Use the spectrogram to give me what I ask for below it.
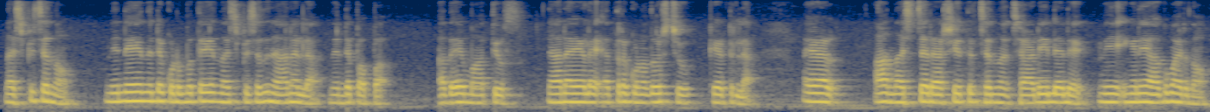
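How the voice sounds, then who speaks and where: Brief: woman reading an old rich man from a storybook, low flat delivery. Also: a little fast, close to an everyday voice. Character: old wealthy man, pleading then domineering.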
